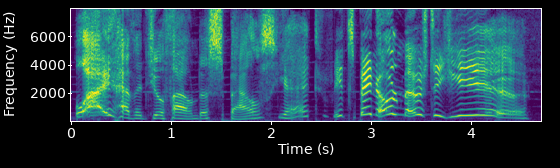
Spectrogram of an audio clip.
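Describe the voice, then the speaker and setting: Man putting on a creaky, high old hag queen mother. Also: very animated, takes it slowly, sharp tone, faint music behind, heavily acted. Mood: nagging, bossy. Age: elderly. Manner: bossy, insistent old hag.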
